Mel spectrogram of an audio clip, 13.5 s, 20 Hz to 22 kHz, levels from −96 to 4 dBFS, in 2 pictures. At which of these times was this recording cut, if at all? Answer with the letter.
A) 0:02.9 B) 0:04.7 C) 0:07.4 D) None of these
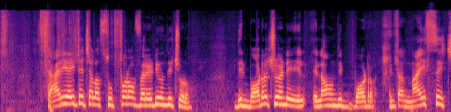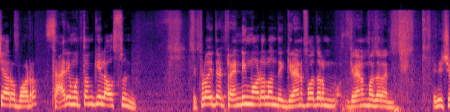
C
